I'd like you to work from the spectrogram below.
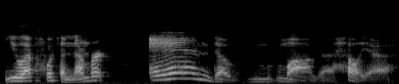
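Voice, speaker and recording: A man narrating as game master in a casual tabletop role-play, with many fillers and quick character voices. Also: medium pitch, huge pitch swings, breathy edge, dull audio, soft background music.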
